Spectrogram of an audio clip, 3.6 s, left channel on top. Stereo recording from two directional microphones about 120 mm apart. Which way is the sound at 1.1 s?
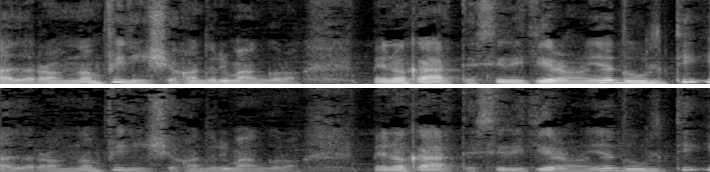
90° left.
